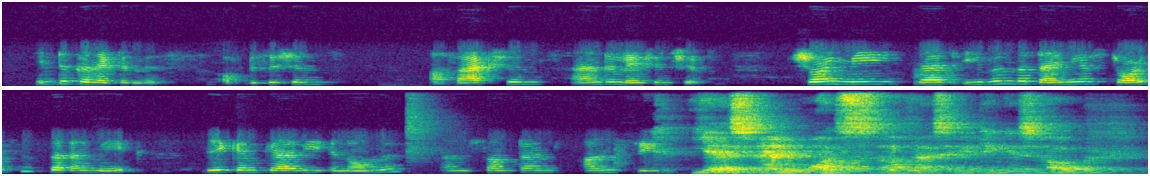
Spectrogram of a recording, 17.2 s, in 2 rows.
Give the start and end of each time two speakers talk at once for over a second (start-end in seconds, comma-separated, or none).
14.5-16.0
